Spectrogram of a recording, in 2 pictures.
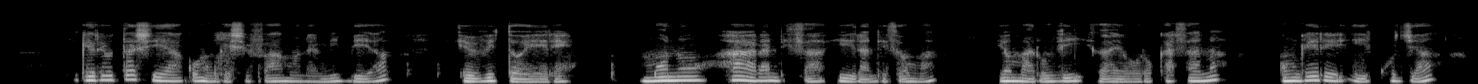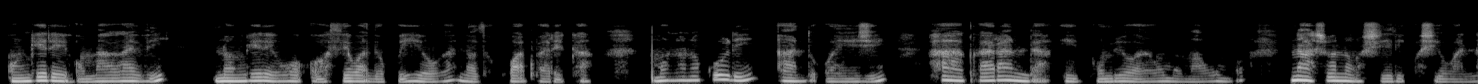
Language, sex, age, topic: Oshiwambo, female, 25-35, finance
